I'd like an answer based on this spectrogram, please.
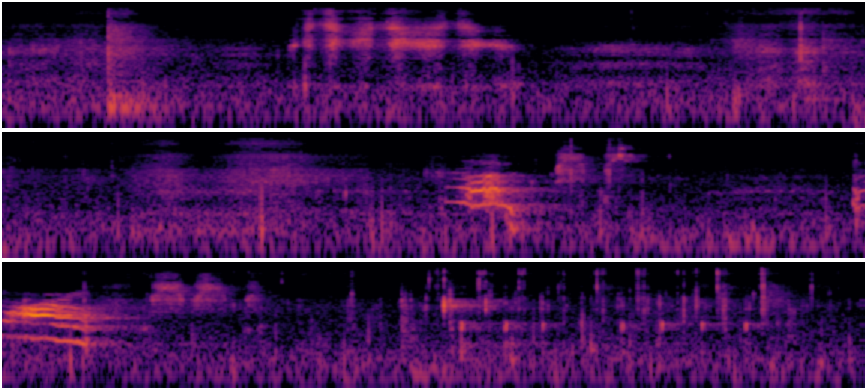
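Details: Rescued yellow mother cat Amarilla with her newborn kittens, indoors: two short, rising, strained meows a couple of seconds apart, over soft rustling and clicking handling noise.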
